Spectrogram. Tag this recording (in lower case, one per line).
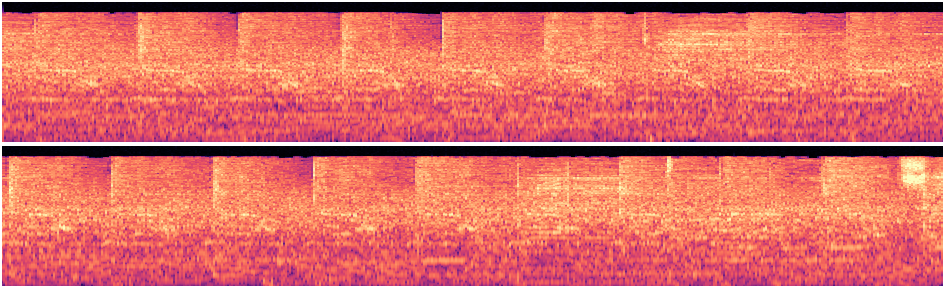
strum
electric guitar
guitar
acoustic guitar
music
musical instrument
plucked string instrument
